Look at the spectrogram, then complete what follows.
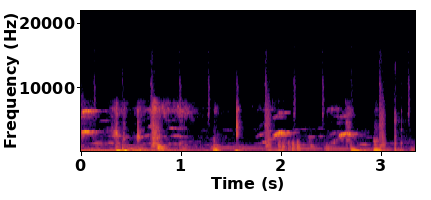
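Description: A dog plays with a toy, producing scattered short squeaks, chirpy high-pitched noises and soft thumps in an irregular rhythm, fairly quiet, with no one talking.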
